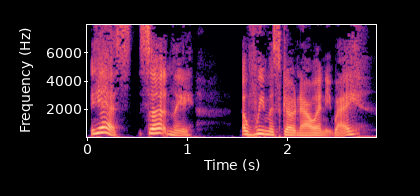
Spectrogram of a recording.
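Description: Creaky, animated actress played by a woman. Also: medium pitch, normal speed, no echo, clean studio sound. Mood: polite. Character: polite, dramatic famous actress. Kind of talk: 1940s radio drama acting.

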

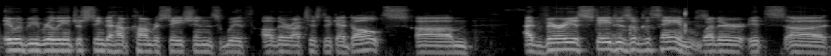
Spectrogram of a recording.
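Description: Bright-voiced Canadian man hosting a podcast. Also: medium pitch, steady tone, moderate pace. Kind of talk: casual conversational podcast hosting with pauses.

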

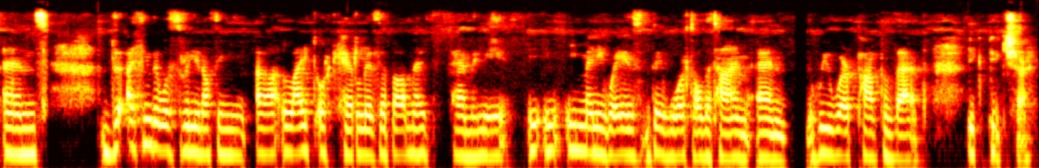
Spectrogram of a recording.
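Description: A woman in her forties with an Italian accent, giving thoughtful, measured answers as an interview guest. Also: low-pitched, dark tone, lo-fi sound. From Italy, Bologna. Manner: thoughtful, measured, searching for words. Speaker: architect and educator, guest.

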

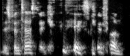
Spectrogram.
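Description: A man's voice: high voice, unhurried, breathy edge. Interview guest: man, forties, from France, blended French and Northern Irish accent, easygoing, repeats words as he thinks. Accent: mixed French and Northern Irish. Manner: relaxed, frequent restarts and small laughs. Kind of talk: casual interview chat.

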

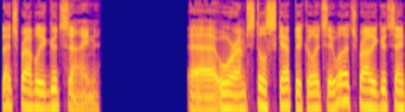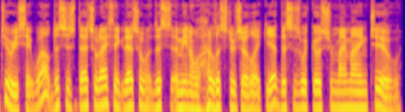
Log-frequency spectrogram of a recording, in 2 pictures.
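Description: A man with a gravelly voice hosting a podcast, rambling through an unscripted bedtime monologue in a hesitant, self-deprecating, meandering way. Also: normal speed, no echo, studio quality. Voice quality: gravelly, creaky. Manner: self-deprecating, low-key. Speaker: podcast host.

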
